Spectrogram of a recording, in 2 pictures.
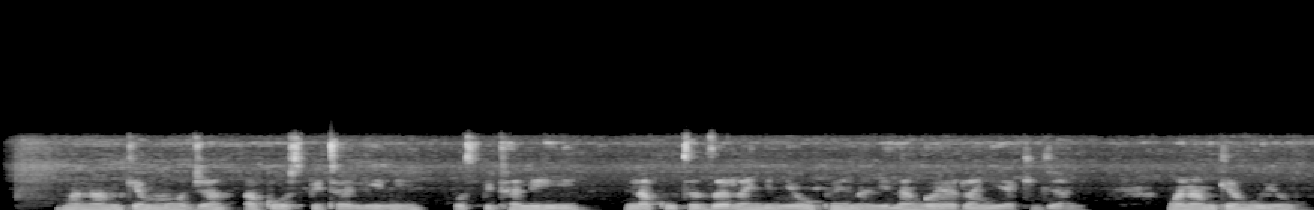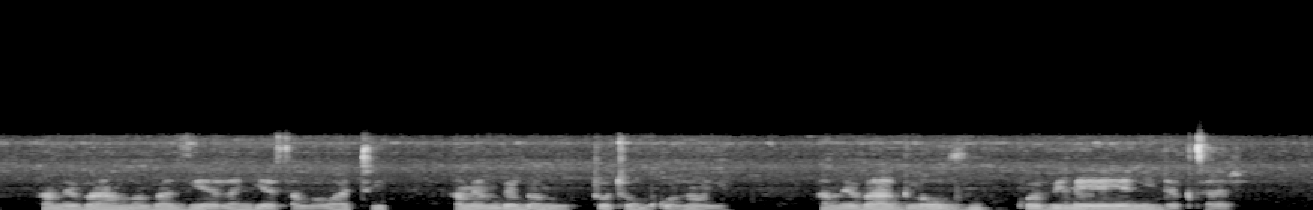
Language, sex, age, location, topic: Swahili, female, 18-24, Kisii, health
